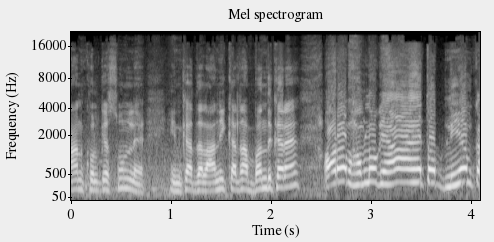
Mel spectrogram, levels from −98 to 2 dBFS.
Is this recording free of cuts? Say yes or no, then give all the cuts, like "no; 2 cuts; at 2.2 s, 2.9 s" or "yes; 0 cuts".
no; 1 cut; at 2.4 s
